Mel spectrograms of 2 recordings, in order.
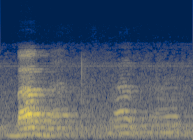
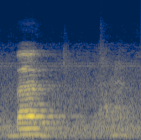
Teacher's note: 2 bibir itu bertemu, bibir atas dan bibir bawah. Bab. Ya.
